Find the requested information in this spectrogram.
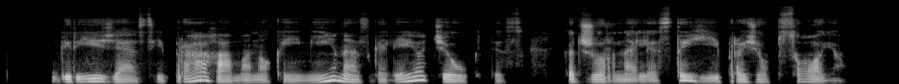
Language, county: Lithuanian, Vilnius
